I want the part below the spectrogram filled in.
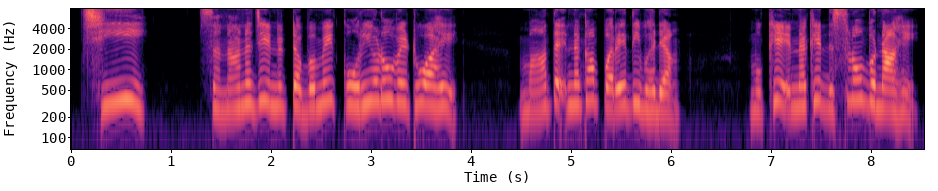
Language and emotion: Sindhi, disgusted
